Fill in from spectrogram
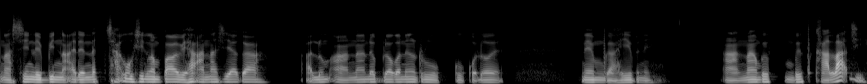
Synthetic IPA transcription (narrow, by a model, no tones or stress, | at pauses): nasinlɛbina̰ʔɛdɛnlat͡ʃaʔus̬ilampawɛɦaʔanas̬iaka | a̰lumanadɔplɔkɔnɛrukukɔɗɔɛ | nɛmɡaɦibnɛ | ʔa̰nabɛbɛpkʰala̰ʔsḭ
